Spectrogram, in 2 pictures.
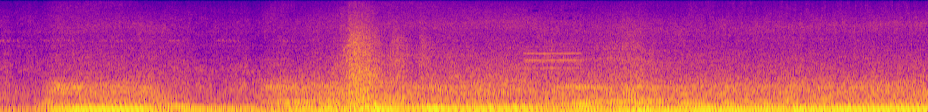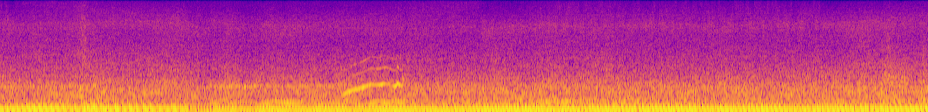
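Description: A truck engine hums steadily and shifts gears as it speeds up.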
